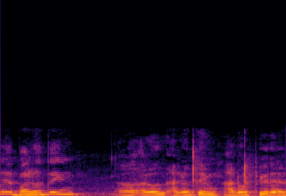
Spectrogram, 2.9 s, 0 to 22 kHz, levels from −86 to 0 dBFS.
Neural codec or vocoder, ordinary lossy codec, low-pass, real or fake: codec, 16 kHz, 4 kbps, FreqCodec, larger model; none; none; fake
